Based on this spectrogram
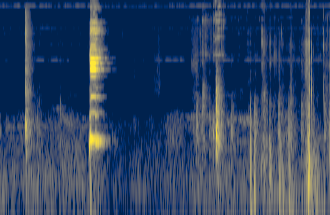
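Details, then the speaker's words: Older carbureted Honda Beat scooter with a non-working starter: two short, loud, sharp horn blasts with quiet gaps and light handling clicks. The horn is strong and works normally. "bel ini sangat keras sekali ya jadi apa namanya kencang sekali"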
